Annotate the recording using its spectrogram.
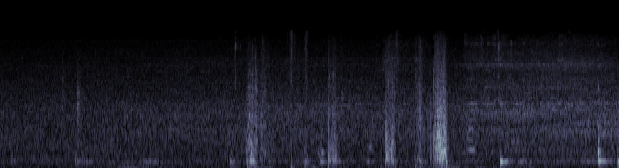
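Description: Steady background hiss of the International Space Station cabin, with a few sharp knocks in the middle seconds, the loudest two close together.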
